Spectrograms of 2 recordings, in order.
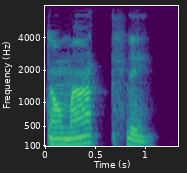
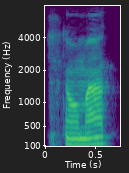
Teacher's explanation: Es un sonido adicional a la T que sale por nariz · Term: turbulencia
